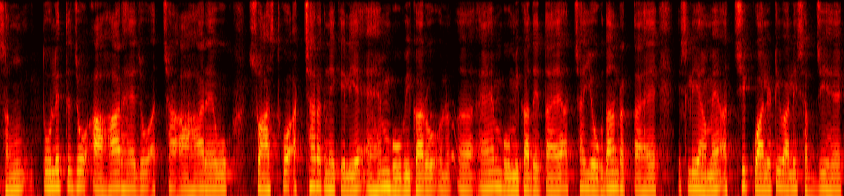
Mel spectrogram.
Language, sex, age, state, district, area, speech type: Hindi, male, 45-60, Rajasthan, Karauli, rural, spontaneous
